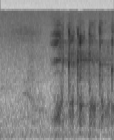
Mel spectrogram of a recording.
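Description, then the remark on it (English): A quick burst of typing on a computer keyboard, a rapid run of crisp clicks starting after a brief quiet moment and continuing steadily to the end. “And you're typing out your thoughts about someone else's thoughts who really doesn't give a rip and can't make any difference or any change in what's going on.”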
